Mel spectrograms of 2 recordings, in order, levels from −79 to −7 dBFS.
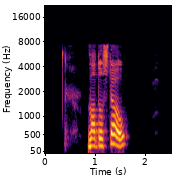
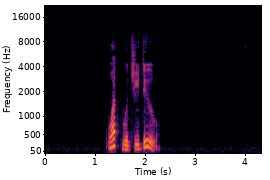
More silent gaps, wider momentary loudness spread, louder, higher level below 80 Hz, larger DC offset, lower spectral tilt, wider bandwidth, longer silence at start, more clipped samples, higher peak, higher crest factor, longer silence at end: first, 0.74-0.83 s vs none; first, 22 LU vs 12 LU; first, -15 LUFS vs -29 LUFS; first, -56 dBFS vs -66 dBFS; neither; second, -4.5 dB/octave vs -6 dB/octave; second, 8 kHz vs 13 kHz; second, 0.4 s vs 1.25 s; neither; first, -2 dBFS vs -10 dBFS; second, 16 dB vs 24 dB; second, 0.95 s vs 2.1 s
